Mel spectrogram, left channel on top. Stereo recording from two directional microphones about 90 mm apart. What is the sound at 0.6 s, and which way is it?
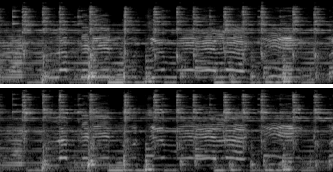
Music, 10° left (ahead or behind).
